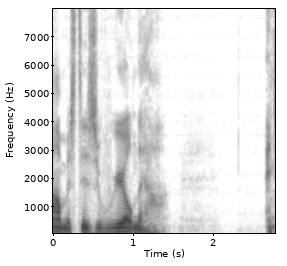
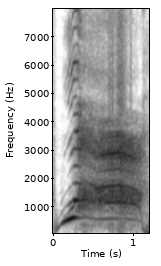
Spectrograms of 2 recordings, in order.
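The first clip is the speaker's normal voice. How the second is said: high shouted yell of delight; joyful yell; 6 dB louder than usual. Acted. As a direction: leap with a cry of joy. [name] leaping into a hug.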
